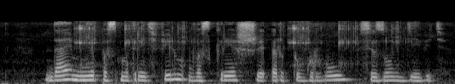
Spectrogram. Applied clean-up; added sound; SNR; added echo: none; Coin (dropping) / Glass; 12 dB; none.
